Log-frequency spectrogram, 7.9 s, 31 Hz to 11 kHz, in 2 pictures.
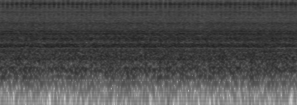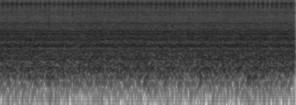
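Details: Milling a vee-block from dense old forklift-tine steel with carbide cutters, an angle cutter and coolant, taking 1 mm cuts: fast, harsh rattling chatter over the steady cut with no smooth stretch. The cutter hammers from a cheap out-of-round Chinese arbor.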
